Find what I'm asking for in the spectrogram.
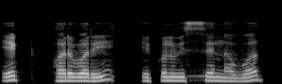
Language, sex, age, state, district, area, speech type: Marathi, male, 30-45, Maharashtra, Gadchiroli, rural, spontaneous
